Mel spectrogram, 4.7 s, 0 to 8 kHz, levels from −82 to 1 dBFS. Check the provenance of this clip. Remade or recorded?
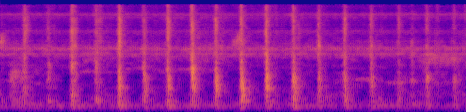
remade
